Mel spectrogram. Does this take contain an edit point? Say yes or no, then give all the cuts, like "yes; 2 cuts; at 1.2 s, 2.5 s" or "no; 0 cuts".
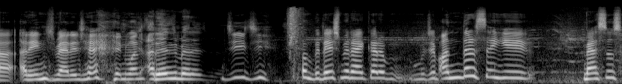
yes; 2 cuts; at 3.0 s, 4.4 s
